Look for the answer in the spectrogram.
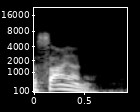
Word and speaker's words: scion: You know what a scion is? S-C-I-O-N. A lot of times you look at it and say, oh, that's scion. But it's not. It's scion. It has a silent C, just like in scissors and the tribal group, the Scythians.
